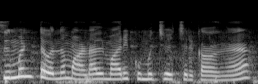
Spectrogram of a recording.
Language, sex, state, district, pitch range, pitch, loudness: Tamil, female, Tamil Nadu, Namakkal, 230-280 Hz, 245 Hz, -15 LUFS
